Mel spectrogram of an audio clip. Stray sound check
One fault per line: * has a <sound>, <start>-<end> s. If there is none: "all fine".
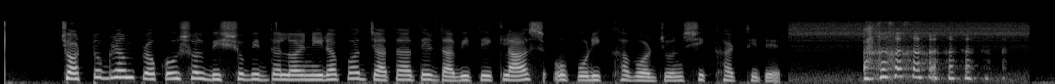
* has a laugh, 8.6-10.2 s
